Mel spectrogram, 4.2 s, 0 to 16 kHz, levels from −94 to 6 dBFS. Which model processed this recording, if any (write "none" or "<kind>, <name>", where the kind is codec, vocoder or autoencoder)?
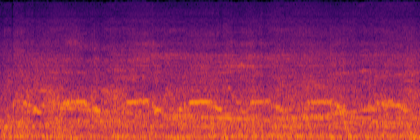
codec, SNAC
